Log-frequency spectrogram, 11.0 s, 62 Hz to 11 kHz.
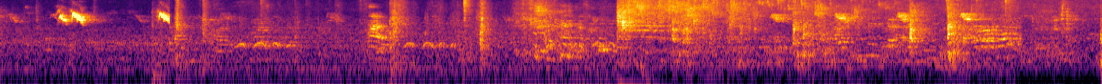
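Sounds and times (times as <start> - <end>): water running from a tap: 6.2 - 10.5.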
